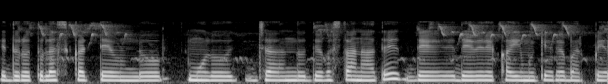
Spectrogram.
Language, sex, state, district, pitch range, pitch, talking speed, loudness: Tulu, female, Karnataka, Dakshina Kannada, 190-195 Hz, 195 Hz, 130 wpm, -14 LUFS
